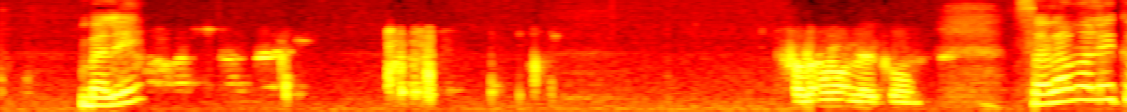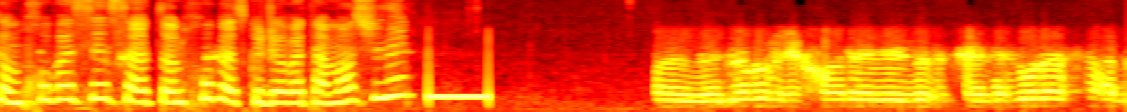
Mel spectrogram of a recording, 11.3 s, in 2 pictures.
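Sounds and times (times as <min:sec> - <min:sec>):
speech: 0:00.4 - 0:00.8, 0:04.0 - 0:07.8, 0:08.9 - 0:11.2
electronic phone tones as a caller's line is connected: 0:07.8 - 0:08.1.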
